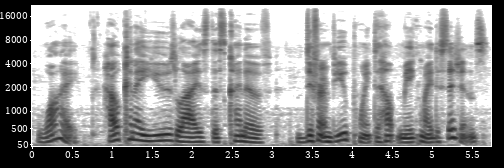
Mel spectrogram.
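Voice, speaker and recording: A woman with a bass voice, darkish in tone, speaks at normal speed with lively intonation as she gives viewers a tarot reading on her channel. She's under the weather, a bit wheezy and clearing her throat, yet stays reflective, reassuring and casually explanatory.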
